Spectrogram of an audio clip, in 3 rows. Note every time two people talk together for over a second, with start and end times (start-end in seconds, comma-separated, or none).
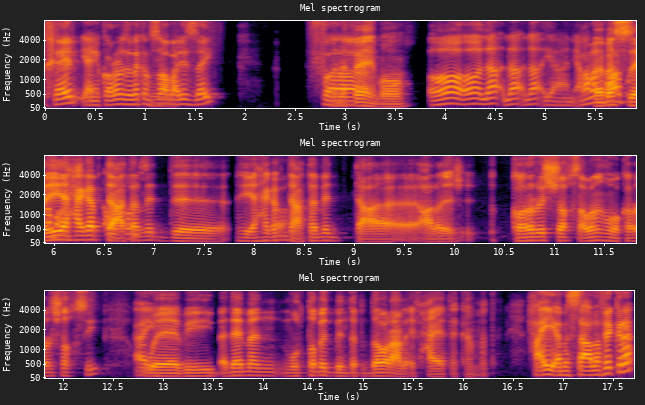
5.5-7.1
